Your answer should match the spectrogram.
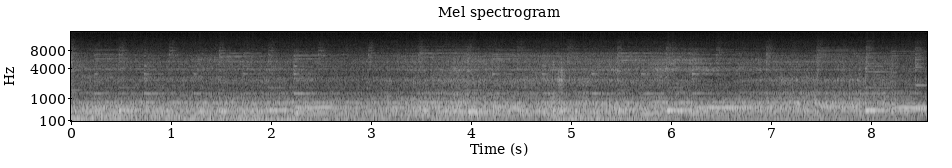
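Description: A car driving up, a steady noisy rumble of engine and tyres, with the series' music playing underneath.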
